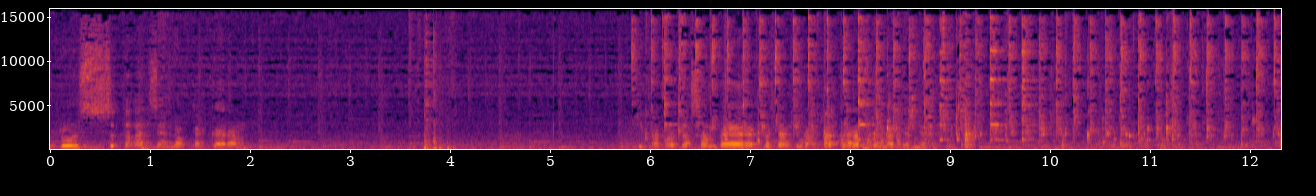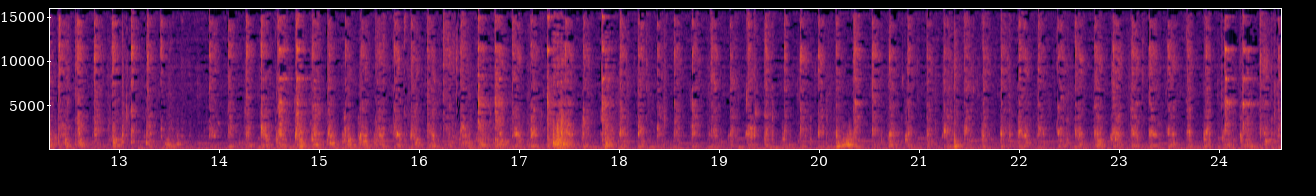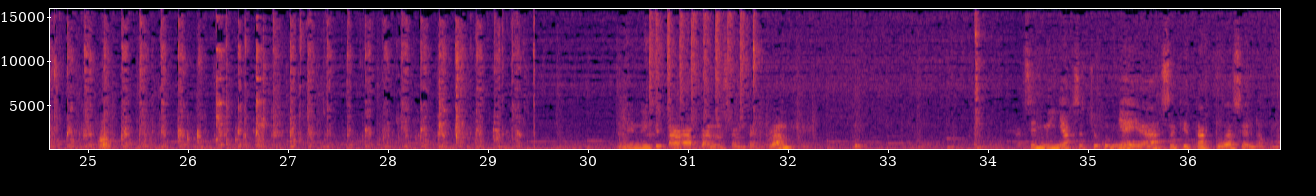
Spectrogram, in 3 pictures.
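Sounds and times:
utensil beating eggs in bowl: 0:05.8 - 0:29.5, 0:30.4 - 0:32.0.

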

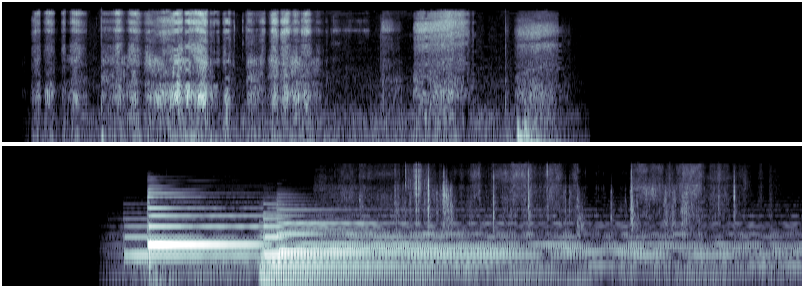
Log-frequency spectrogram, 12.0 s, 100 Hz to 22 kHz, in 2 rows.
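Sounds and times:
writing on paper: 0:00.2 - 0:04.3.

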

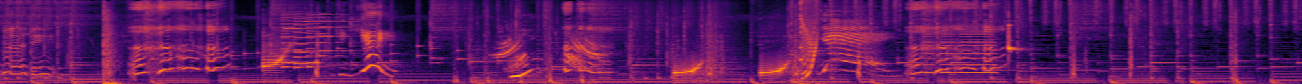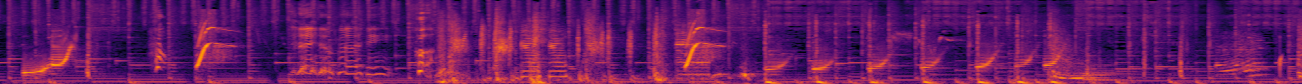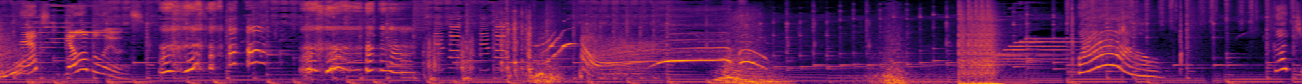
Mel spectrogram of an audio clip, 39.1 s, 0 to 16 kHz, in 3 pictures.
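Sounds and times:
children's background music: 0:00.0 - 0:39.0.

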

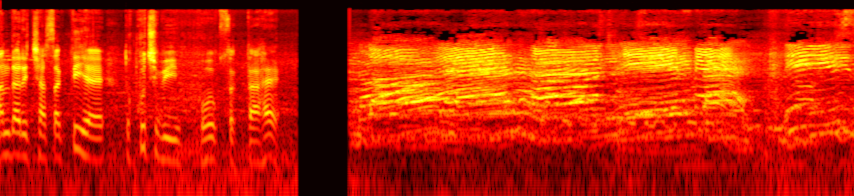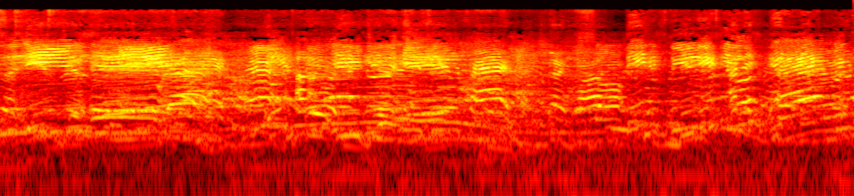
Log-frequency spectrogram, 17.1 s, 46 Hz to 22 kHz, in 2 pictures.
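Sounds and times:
children singing together: 0:03.5 - 0:17.0.

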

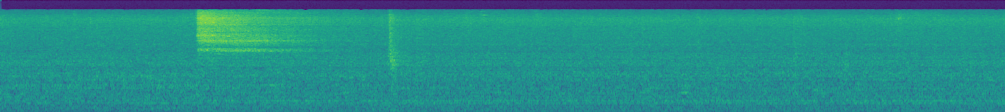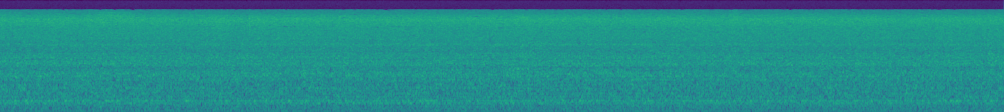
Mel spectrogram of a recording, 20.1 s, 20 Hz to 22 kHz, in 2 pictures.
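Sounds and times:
diesel bus engine idling: 0:00.0 - 0:20.0.

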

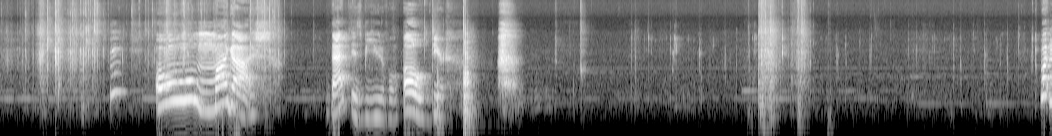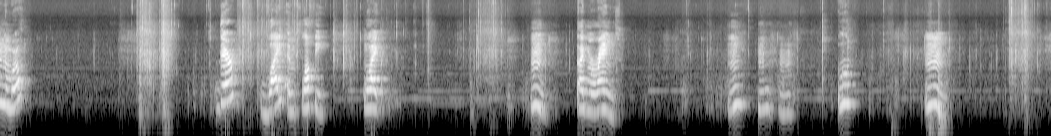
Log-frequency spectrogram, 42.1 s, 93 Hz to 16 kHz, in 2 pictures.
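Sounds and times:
person chewing cookie: 0:12.6 - 0:17.6, 0:18.2 - 0:20.8.

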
